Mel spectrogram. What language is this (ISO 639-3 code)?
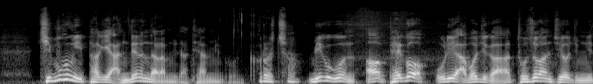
kor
